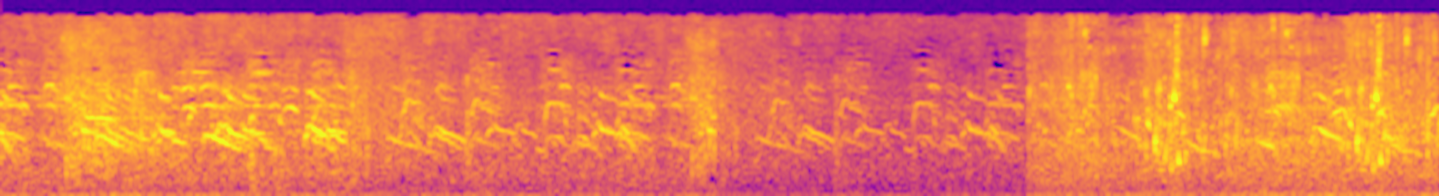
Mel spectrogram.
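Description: A flock of birds calling, many short calls overlapping; the calls thin out in the middle and grow busy again near the end.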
